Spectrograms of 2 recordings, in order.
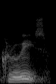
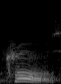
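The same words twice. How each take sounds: First: The name is pronounced in a Spanish-like way. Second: The name is pronounced the English way. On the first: The speaker calls it wrong. "Not Cruise" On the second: The speaker calls it right. "We say in English, Tom Cruise. ... but Cruise"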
